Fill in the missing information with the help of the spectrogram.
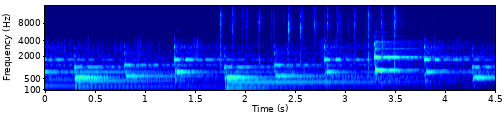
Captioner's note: typing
